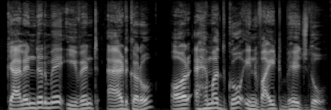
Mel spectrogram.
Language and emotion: Urdu, neutral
